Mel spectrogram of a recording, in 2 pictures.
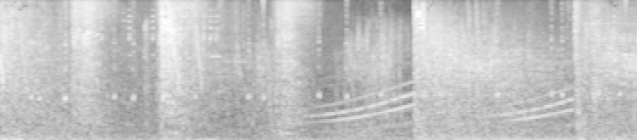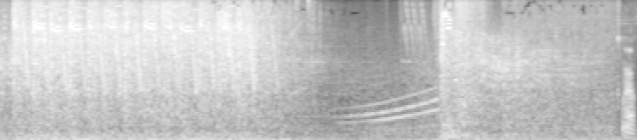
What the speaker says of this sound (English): I don't appreciate you shooting missiles at me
